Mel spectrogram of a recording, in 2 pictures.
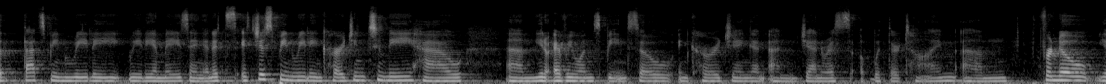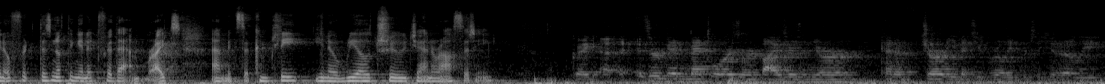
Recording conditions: live audience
